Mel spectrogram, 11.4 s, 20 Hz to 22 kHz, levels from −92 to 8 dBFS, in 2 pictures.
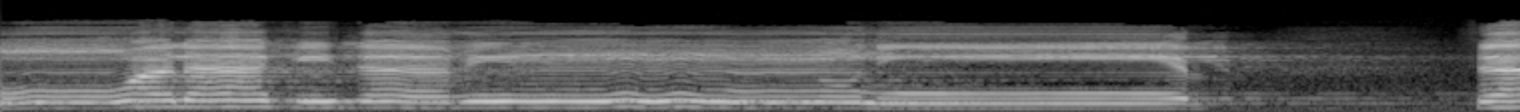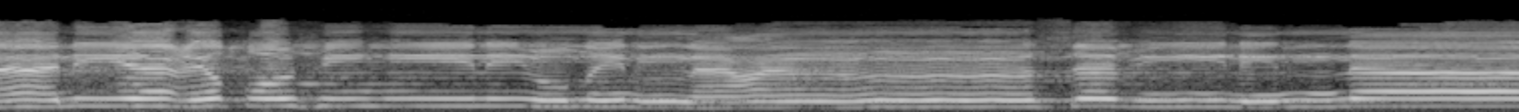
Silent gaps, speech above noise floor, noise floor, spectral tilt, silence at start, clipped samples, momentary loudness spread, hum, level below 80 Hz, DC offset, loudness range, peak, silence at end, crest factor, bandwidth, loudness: none; 33 dB; -51 dBFS; -0.5 dB/octave; 0 s; under 0.1%; 8 LU; none; -68 dBFS; under 0.1%; 5 LU; -6 dBFS; 0 s; 14 dB; 10.5 kHz; -18 LUFS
